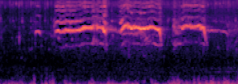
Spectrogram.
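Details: A brown-eared bulbul, a noisy grey resident bird, gives three loud, harsh, drawn-out squealing calls, each slightly wavering, over the steady low rush of a mountain stream in a park in late autumn around sunset.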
